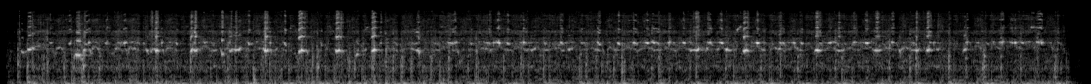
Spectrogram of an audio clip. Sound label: plastic handle turn squeak fast; foley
